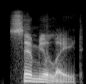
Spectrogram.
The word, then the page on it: simulate: American English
